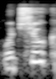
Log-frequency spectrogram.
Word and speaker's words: Huachuca: It's tough pronunciation. My grandmother, you might have seen It's the easy book. once you say it, Huachuca.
